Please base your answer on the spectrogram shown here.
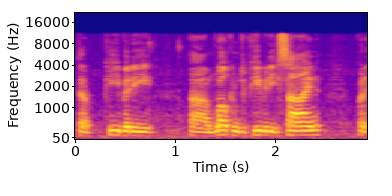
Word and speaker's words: Peabody: president and CEO of Friedman Financial located in Peabody Massachusetts not Peabody but you're all local you know it's Peabody right hey I got this great t-shirt from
